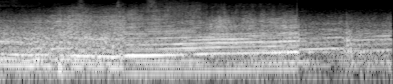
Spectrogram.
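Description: Porsche race car in a sim racing series at Bathurst, its engine holding a loud, steady high-pitched drone that rises slightly in pitch, then drops after a gear change near the end, with no talk.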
